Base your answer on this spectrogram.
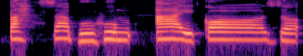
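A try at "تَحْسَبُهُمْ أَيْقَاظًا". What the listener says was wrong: jadi panjang zoknya ujungnya ya lagi. Tah sebuhum tah sebuhum ayqaza.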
